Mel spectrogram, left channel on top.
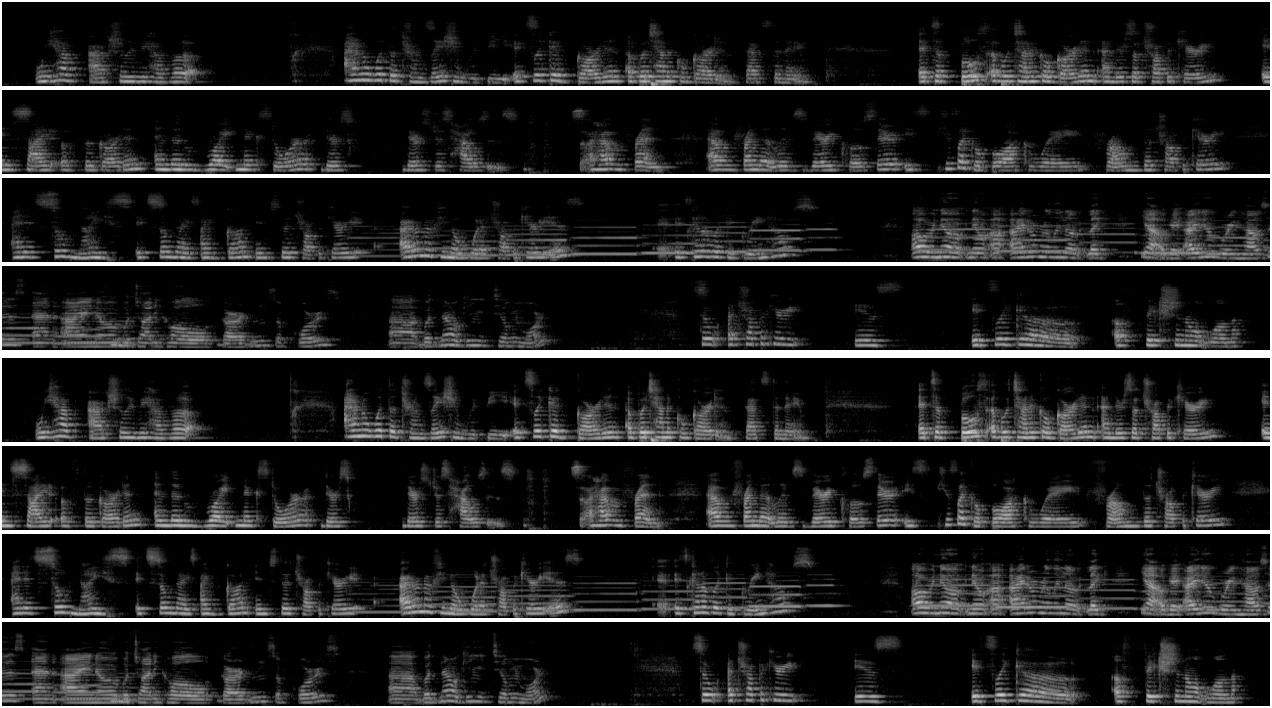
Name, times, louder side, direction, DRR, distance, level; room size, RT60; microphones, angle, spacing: voice 1, 0.3-2.0 2.9-8.8 9.2-12.2 12.6-16.2 16.7-18.0 18.4-29.0 29.3-31.1 31.9-33.5 39.1-39.3 44.4-46.1 46.6-47.0 47.7-48.8 49.1-50.4, right 4 dB, 55° right, 0.7 m, -30 dB
Wind instrument woodwind instrument, 28.7-33.8 34.5-39.4, right 2 dB, 25° right, 0.6 m, -40 dB
voice 2, 34.2-41.4 41.9-43.5, right 2 dB, 85° right, 1.7 m, -32 dB
6.9 x 6.6 x 3.4 m
head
